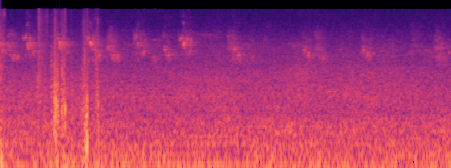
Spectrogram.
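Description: Birds chirping over a quiet outdoor background, with two dull thuds about half a second apart about a second in.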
